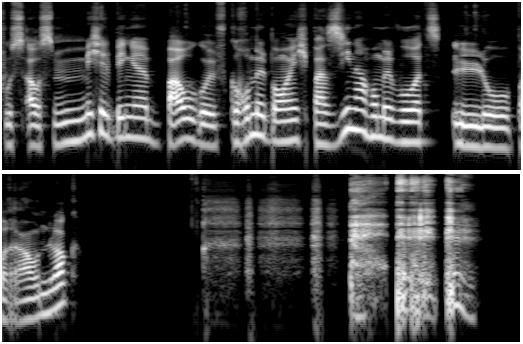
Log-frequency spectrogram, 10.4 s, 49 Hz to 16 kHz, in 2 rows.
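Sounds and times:
speech: 0:00.0 - 0:06.0, 0:07.2 - 0:09.5
person clearing throat in raspy breathy bursts: 0:08.7 - 0:10.0.

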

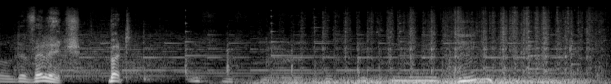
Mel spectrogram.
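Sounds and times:
wind blowing: 0:02.3 - 0:06.0.

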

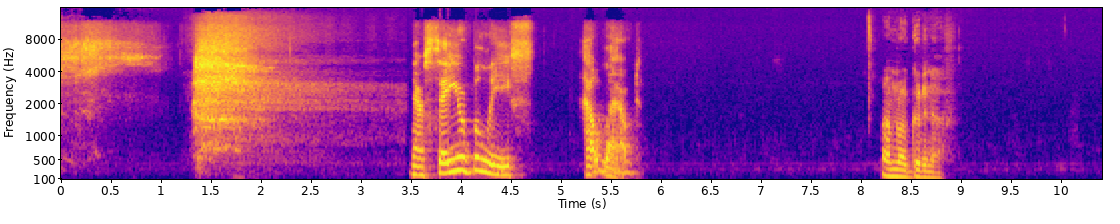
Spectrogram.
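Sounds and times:
group taking a deep breath together: 0:01.3 - 0:03.5
speech: 0:03.5 - 0:05.9, 0:08.2 - 0:08.9.

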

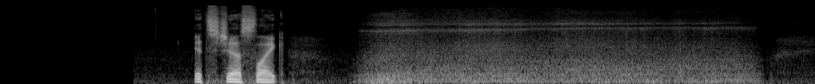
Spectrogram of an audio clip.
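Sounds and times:
speech: 0:02.0 - 0:03.0
howling hurricane wind roaring: 0:03.5 - 0:07.7
thin high whine: 0:03.6 - 0:07.8.

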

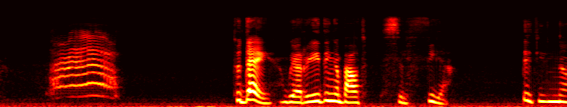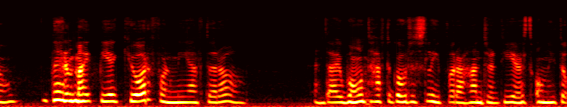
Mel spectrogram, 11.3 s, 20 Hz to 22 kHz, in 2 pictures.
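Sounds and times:
cat meowing: 0:00.4 - 0:01.3
speech: 0:02.4 - 0:04.6, 0:05.2 - 0:08.2, 0:08.8 - 0:11.3.

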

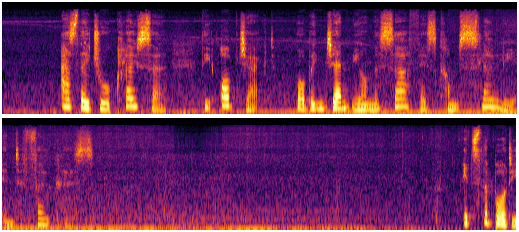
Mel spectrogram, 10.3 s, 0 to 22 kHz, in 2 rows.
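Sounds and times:
boat engine rumbling: 0:00.0 - 0:10.2
speech: 0:00.6 - 0:06.2, 0:09.8 - 0:10.2
boat wash and spray on a smooth sea: 0:04.9 - 0:09.8.

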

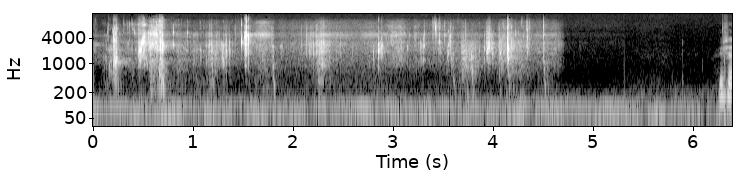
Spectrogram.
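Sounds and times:
wet chewing with loud smacks and crisp crunches: 0:00.0 - 0:04.8.

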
